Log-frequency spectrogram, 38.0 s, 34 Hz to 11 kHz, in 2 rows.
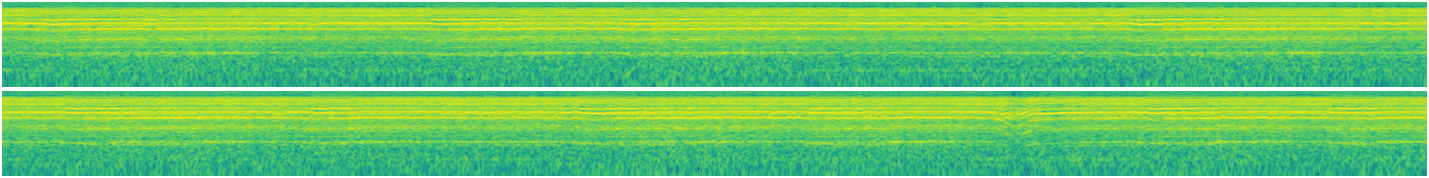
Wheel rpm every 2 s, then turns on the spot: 220, 230, 240, 220, 220, 230, 230, 230, 220, 230, 220, 230, 240, 220, 230, 220, 190, 220, 230.
none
